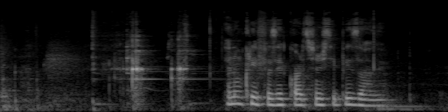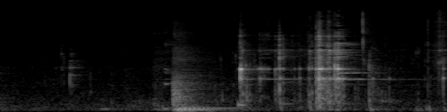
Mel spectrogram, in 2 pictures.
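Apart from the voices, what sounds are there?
glass clinking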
